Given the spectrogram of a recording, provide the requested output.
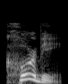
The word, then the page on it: corbie: British English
